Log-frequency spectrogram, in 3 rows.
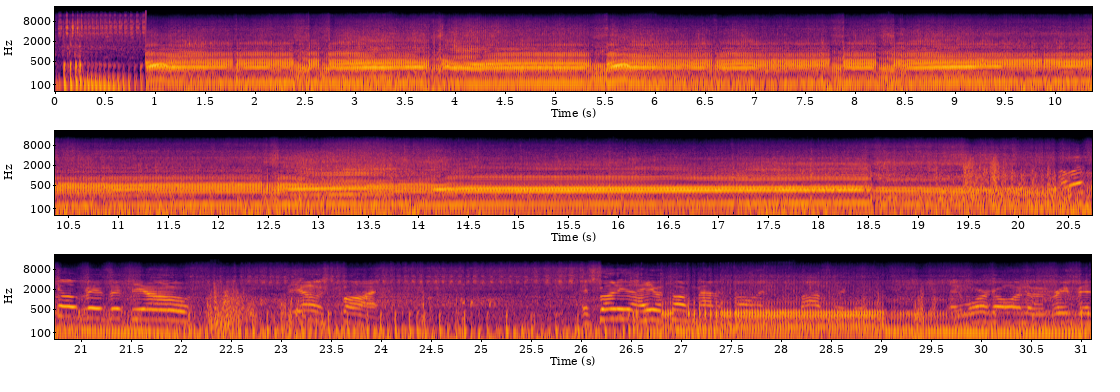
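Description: Honda CRF50's small single-cylinder four-stroke engine pulling the bike along at a nearly steady pitch, heard from on the bike. About eighteen seconds in the engine note drops off, and for the next several seconds it rises and falls quickly as the throttle is opened and closed.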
